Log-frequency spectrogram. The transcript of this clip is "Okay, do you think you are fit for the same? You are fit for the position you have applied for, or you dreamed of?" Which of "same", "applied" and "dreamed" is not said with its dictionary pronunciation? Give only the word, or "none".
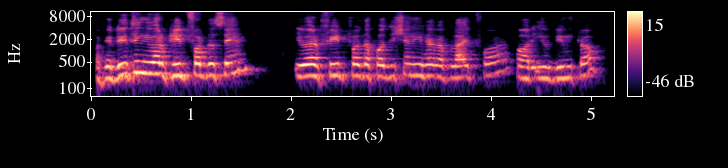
dreamed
